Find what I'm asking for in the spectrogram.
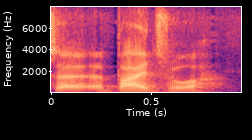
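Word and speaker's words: bai zhuo (白左): Can you pronounce it properly for us, first of all? – That's bai zhuo. – Okay. – That's the tone.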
